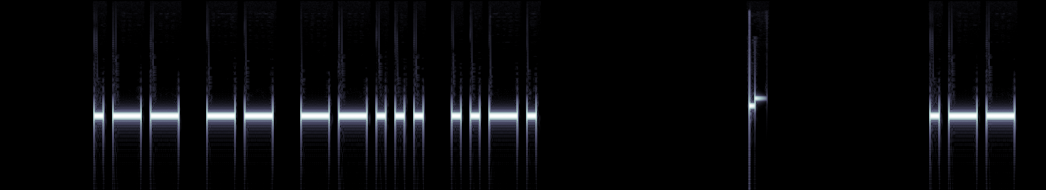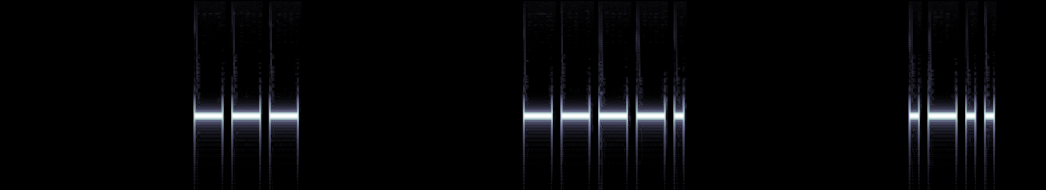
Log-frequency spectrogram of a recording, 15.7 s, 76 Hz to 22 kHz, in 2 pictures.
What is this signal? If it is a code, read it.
Morse code, heard as a keyed tone, about 17 wpm, spaced as for 7 wpm, 700 Hz. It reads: WM7F WO9L
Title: USA Call Signs - 4 Characters - 8x Character Spacing - 17wpm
